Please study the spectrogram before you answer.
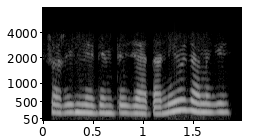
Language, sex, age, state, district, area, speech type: Punjabi, female, 45-60, Punjab, Gurdaspur, urban, conversation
